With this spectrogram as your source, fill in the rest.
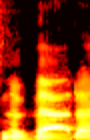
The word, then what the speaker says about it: Nevada: It It is Nevada. I've been told emphatically by that eventually by locals here in my in my home for the last six years of Vegas that it is it is Nevada have been corrected as such.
